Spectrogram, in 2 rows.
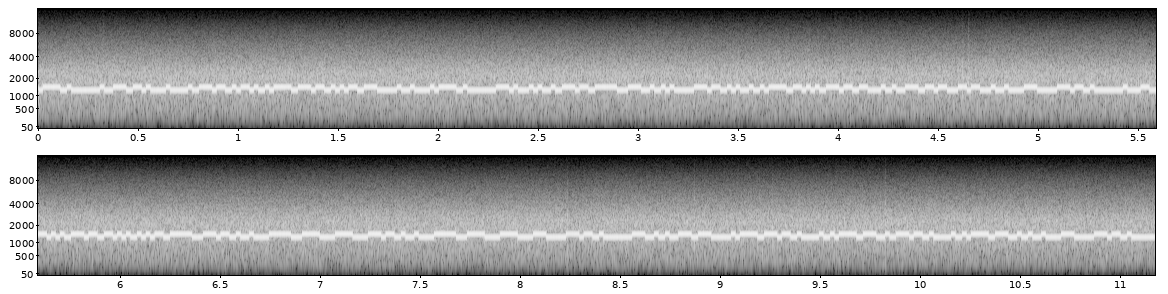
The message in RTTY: … DE SM3HF TNX FER CALL. UR RST 599 599. NAME KEN KEN. …

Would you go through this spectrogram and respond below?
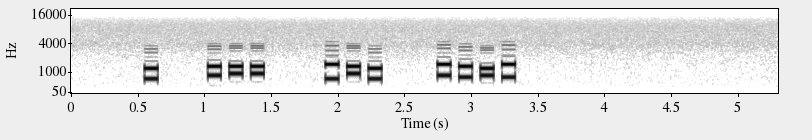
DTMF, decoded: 1 800 301 9576

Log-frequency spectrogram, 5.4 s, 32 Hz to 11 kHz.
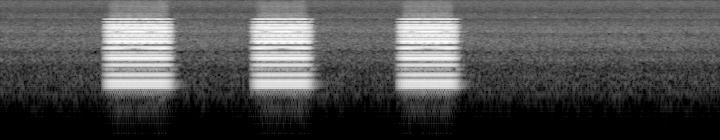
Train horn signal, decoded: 3 short

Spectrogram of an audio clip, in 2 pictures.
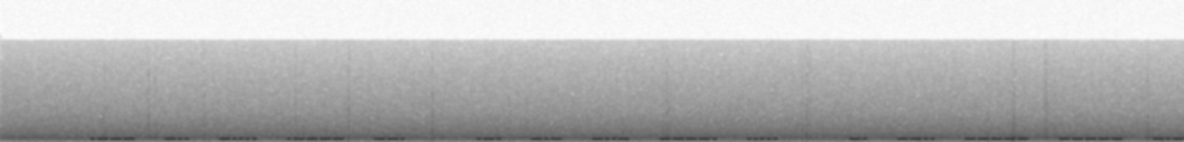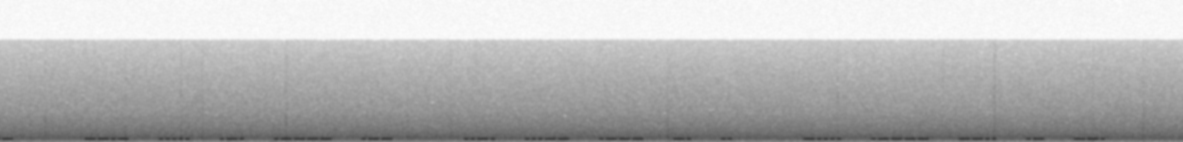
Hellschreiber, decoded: none

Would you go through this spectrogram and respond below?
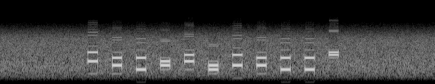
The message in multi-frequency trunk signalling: KP 543918544 ST

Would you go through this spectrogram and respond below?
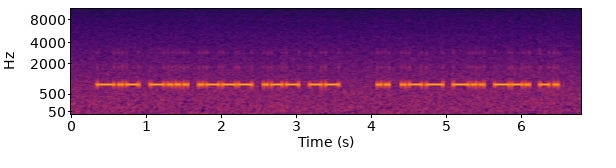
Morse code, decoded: KBJWM IWDGN

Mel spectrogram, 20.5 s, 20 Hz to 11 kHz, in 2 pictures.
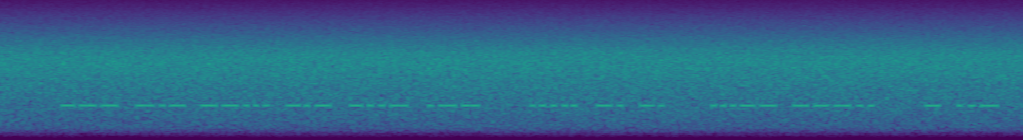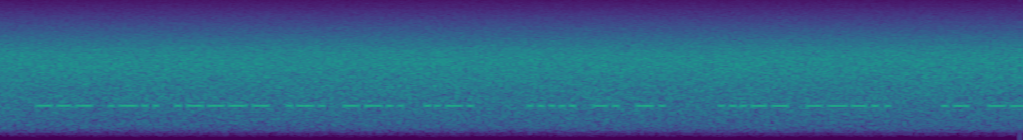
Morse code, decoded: OK7KXW 5NN 38 TU OL1RZF 5NN 38 …

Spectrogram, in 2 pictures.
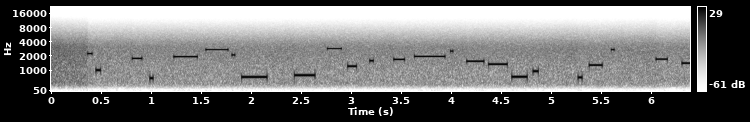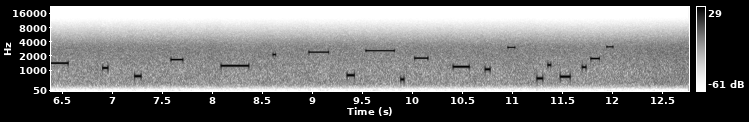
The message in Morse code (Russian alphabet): none

